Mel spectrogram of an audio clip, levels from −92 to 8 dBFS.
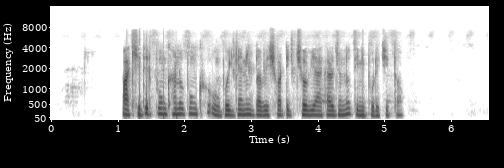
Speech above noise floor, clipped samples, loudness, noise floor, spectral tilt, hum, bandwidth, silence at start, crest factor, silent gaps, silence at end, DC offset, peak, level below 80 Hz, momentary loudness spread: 52 dB; under 0.1%; -27 LUFS; -79 dBFS; -7 dB/octave; none; 7.6 kHz; 1.05 s; 24 dB; none; 1.3 s; under 0.1%; -4 dBFS; -56 dBFS; 7 LU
